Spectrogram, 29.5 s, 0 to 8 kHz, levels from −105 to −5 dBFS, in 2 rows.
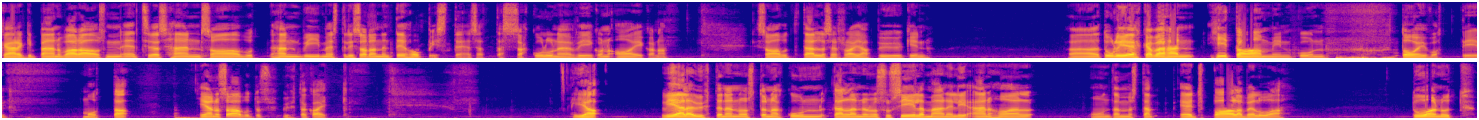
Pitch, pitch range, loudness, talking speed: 115 Hz, 105-130 Hz, -17 LUFS, 85 wpm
